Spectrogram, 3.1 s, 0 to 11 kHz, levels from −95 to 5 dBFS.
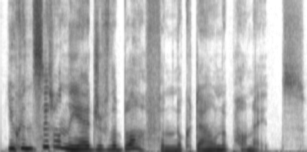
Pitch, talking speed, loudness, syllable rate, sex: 255 Hz, 275 wpm, -17 LUFS, 5.6 syllables/s, female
